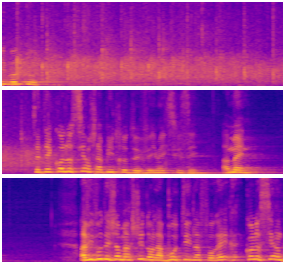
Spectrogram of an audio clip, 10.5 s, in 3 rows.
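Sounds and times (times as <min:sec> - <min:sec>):
speech: 0:00.0 - 0:00.8, 0:03.9 - 0:06.8, 0:08.0 - 0:10.5
audience applause: 0:00.0 - 0:04.6.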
